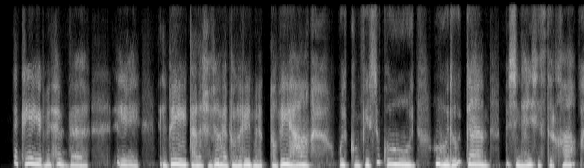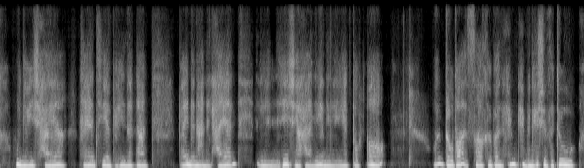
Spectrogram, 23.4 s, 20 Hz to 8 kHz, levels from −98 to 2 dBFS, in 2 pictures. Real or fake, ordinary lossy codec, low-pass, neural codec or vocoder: fake; none; none; codec, 16 kHz, 2 kbps, FreqCodec, smaller model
